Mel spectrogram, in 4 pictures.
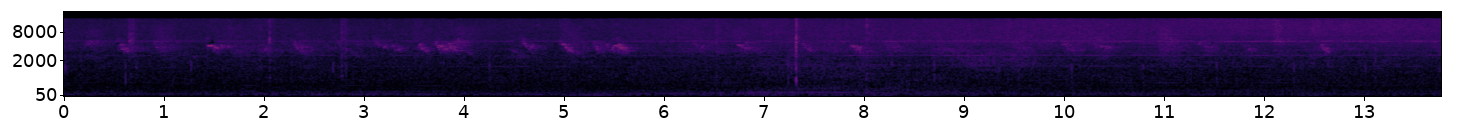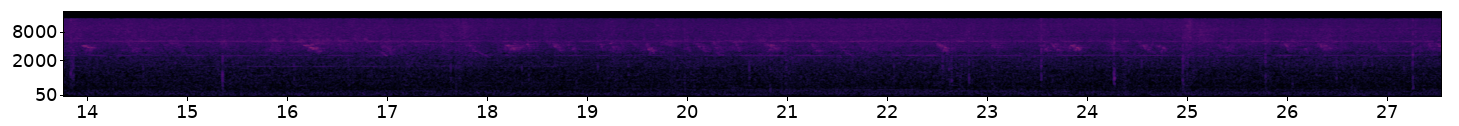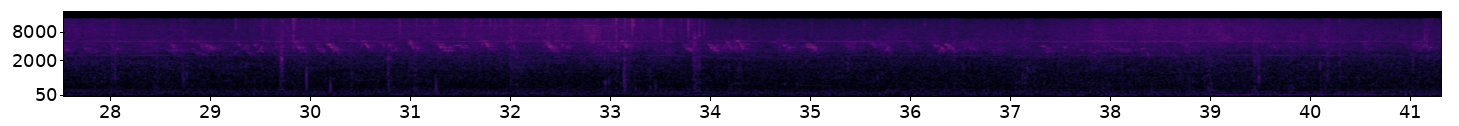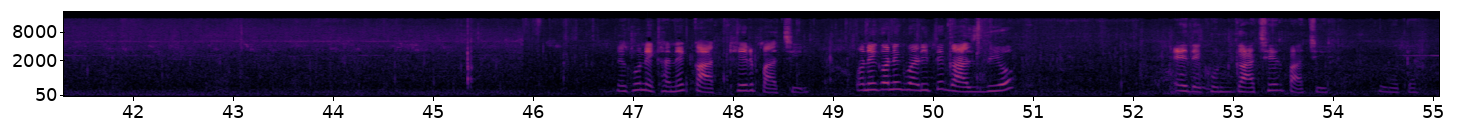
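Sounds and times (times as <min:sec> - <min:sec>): small birds chirping: 0:00.2 - 0:05.7, 0:09.9 - 0:51.0, 0:52.3 - 0:55.0.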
